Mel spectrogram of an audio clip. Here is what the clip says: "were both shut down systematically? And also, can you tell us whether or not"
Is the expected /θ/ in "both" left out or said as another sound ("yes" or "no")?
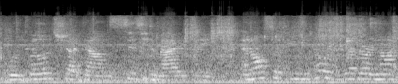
no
